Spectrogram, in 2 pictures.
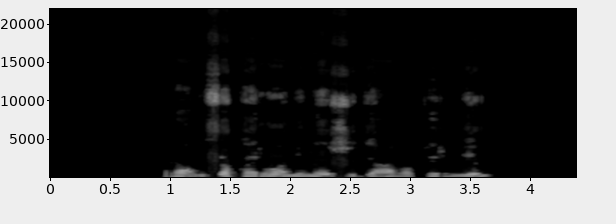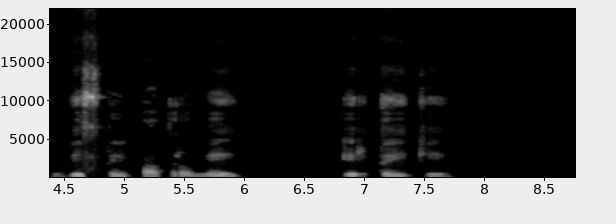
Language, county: Lithuanian, Vilnius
